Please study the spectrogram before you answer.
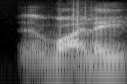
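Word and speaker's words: Wylye: It's the River Wiley. Is that how I pronounce it? Wiley, yeah.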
